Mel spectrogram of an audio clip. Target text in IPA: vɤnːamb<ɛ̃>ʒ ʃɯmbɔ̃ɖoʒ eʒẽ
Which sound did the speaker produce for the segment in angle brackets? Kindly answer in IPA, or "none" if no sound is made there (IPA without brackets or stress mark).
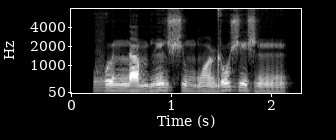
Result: ẽ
